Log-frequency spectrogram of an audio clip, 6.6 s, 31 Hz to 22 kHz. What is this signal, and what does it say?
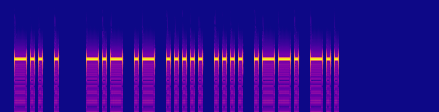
Morse code, heard as a keyed tone, about 21 wpm, 700 Hz. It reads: DE KA5HPD
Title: USA Callsign DE Callsign - 6 Characters - 20wpm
